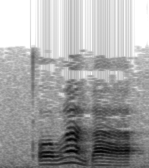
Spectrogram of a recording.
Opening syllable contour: low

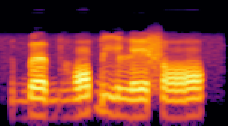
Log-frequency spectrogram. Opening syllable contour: low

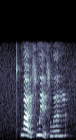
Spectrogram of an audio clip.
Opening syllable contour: falling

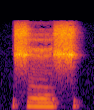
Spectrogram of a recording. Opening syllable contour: low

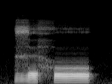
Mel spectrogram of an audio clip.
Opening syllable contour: low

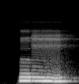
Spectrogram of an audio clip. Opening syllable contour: low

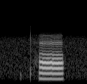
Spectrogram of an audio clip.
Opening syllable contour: high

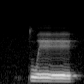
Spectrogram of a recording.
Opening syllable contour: low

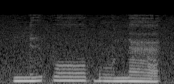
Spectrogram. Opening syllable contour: rising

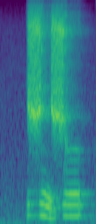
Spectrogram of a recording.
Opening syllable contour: falling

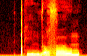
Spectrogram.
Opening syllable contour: low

